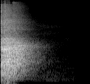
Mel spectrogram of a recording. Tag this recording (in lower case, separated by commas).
clapping, hands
